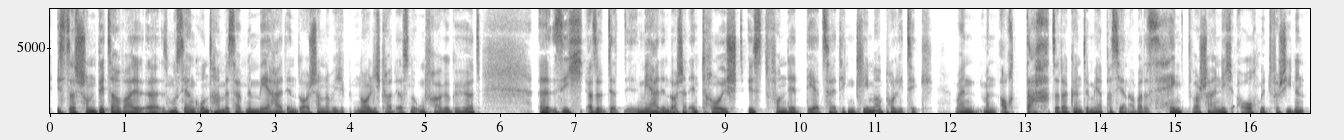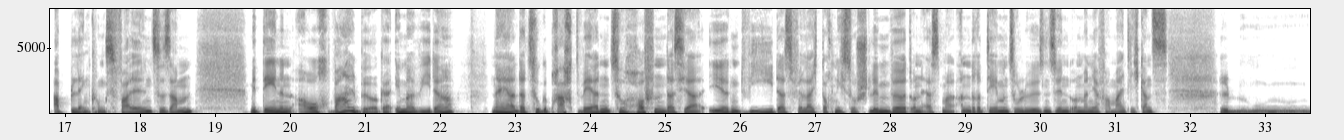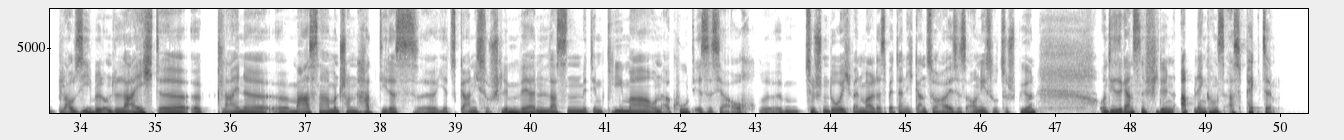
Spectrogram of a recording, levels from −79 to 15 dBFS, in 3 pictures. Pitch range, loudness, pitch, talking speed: 100-135 Hz, -20 LUFS, 115 Hz, 155 wpm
